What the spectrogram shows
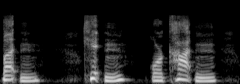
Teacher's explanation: kitten or cotton without inserting awah sound before the final n the N itself should form the nucleus of the last syllable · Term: syllabic N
